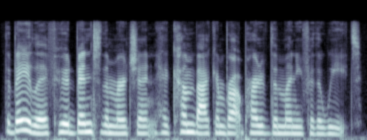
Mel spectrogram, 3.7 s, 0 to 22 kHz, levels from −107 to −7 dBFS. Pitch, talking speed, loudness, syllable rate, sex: 210 Hz, 325 wpm, -17 LUFS, 6.5 syllables/s, female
